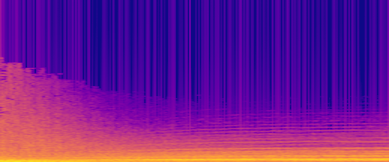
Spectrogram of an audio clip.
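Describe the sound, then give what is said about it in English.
Sirens blare in a loud, continuous wail, a steady droning tone layered with rumbling noise that holds for the whole stretch without pause, with no voices. “That's right, the sirens are still, we can't shut these fucking sirens off.”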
